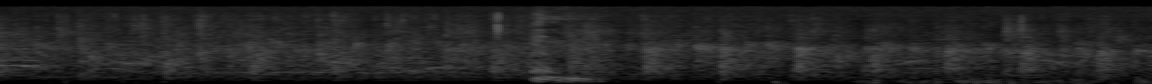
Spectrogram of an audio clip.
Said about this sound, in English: Somebody come on and clap your hands and praise God. Hallelujah.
